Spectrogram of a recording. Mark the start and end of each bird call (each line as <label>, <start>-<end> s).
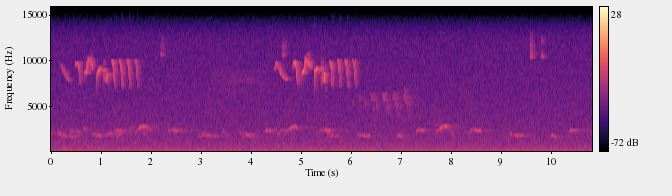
Chestnut-capped Brushfinch (Arremon brunneinucha), 0.0-6.1 s
Yellow-backed Oriole (Icterus chrysater), 0.0-10.8 s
